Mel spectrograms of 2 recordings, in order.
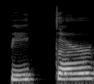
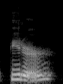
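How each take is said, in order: First: The t is a strong, hard t. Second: The t is a soft tap, final r curled. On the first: "com esse T, né, forte" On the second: "o R bem enrolado no final"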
